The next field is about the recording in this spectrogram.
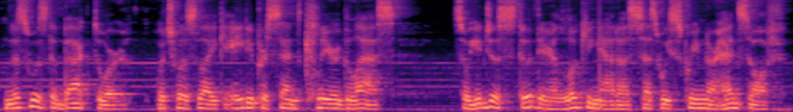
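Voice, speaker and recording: A man's voice: fairly low pitch, fairly even intonation, unhurried. A man in his twenties narrating a first-person scary story in a conversational, informal way. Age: 20s. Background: background music.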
